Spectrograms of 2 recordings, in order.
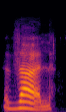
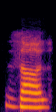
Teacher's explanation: pronounce the dhal with your tongue touching the back of your top teeth rather than the simple zal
